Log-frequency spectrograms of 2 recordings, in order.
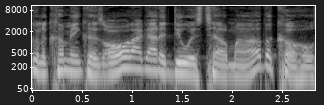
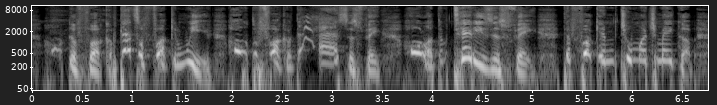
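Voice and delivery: mock outraged guy; 12 semitones higher than usual. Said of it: "'Cause you like".

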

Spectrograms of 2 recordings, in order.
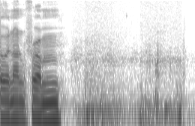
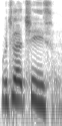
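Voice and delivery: waiter voice; 9 semitones higher than usual. Retold or imitated. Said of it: "doing the faces".

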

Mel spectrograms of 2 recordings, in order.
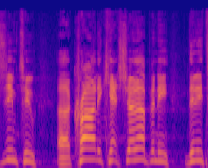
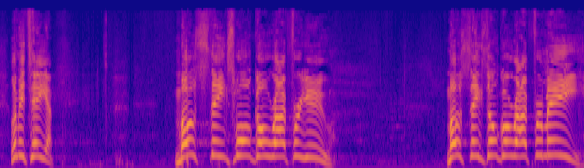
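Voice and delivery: high, raised, emphatic pulpit delivery; full-force preaching; 4 semitones higher than usual. Real, not acted. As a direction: proclaim it and challenge the congregation.

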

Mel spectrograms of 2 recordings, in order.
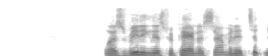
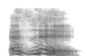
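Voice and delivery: more excited; 7 semitones higher, 7 dB louder than usual. Acted. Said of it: "this man created caller I D".

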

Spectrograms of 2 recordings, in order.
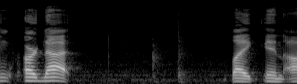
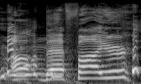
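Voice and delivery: slow, laughing, higher; words squeezed out through laughter; 9 semitones higher, 7 dB louder, slower than usual. Real, not acted. Laughing at own quote.

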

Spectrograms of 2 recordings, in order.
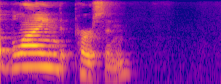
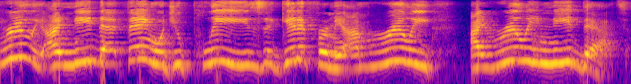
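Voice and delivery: insistent plea pitched higher; urgent pleading; 4 semitones higher than usual. Acted. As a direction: beg for it, stretching the key words. Acting out a second, urgent request.

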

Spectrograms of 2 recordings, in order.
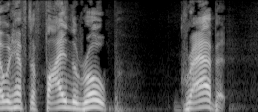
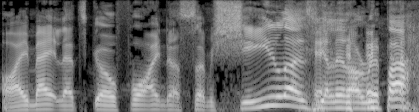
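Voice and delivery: mock Australian accent, louder at the end; 3 dB louder than usual. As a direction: fake Australian, building to a laugh. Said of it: "our accents aren't gonna carry us".

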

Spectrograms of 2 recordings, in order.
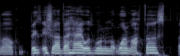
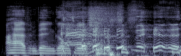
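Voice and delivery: laughing; 6 dB louder, slower than usual. Real, not acted. Confessing gym failure, laughing.

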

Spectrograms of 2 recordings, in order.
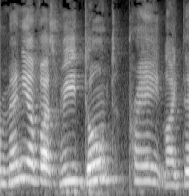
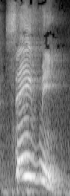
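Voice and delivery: high, raised, pleading cry; crying out to God; 7 semitones higher, 3 dB louder than usual. Retold or imitated. Enslaved people crying out to God, high pleading cry. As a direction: call out for rescue, high and insistent. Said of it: "they cried out to God".

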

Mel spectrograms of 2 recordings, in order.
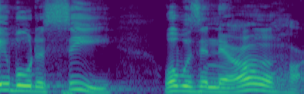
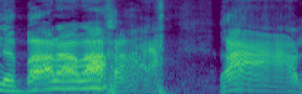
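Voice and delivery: mock devil roar; 6 dB louder, much slower than usual. Preacher mocking the devil people expect, mock devil roar. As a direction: roar like a hammed-up horned devil.

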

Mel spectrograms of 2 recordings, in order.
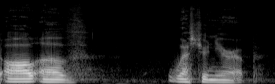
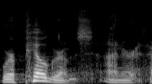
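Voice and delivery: ordinary talk, nothing marked

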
